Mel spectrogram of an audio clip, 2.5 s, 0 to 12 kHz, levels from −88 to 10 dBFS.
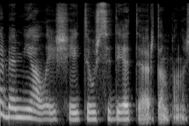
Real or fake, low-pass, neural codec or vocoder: real; 10.8 kHz; none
